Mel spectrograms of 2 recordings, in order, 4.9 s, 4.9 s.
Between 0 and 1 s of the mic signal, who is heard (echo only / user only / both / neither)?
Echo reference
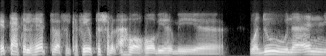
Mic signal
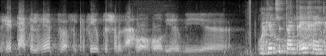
echo only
